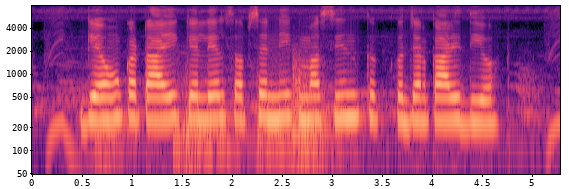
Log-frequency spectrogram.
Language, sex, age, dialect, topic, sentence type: Maithili, female, 18-24, Angika, agriculture, question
